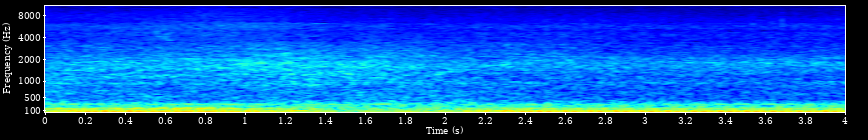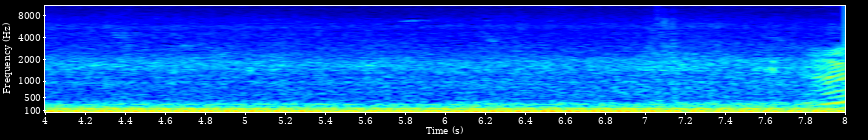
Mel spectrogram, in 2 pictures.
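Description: Pickup truck engine running steadily at low speed, heard from inside the cab as the truck rolls along. The engine note drops briefly about a second and a half in, then picks up and holds steady.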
